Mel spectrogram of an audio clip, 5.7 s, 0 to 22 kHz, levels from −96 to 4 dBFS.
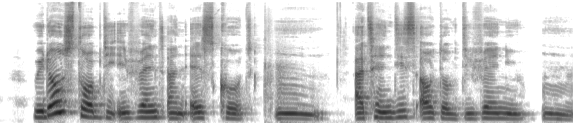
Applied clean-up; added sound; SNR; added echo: neural mask model RNNoise.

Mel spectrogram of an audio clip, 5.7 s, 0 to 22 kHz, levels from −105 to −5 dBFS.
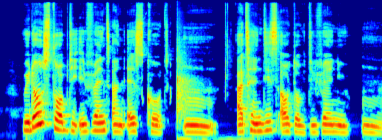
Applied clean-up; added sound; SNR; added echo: classical method spectral subtraction.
